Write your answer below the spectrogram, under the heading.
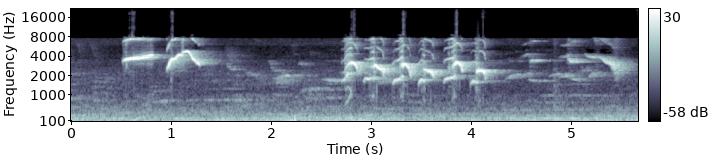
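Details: Oriental magpie-robin training song with full fills including canary phrases: a pair of loud rising and falling whistles, a pause, then a burst of five sharp chattering notes and a final slurred whistle, over low hum.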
